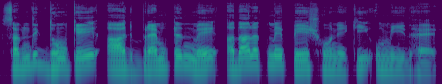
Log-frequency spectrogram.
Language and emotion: Hindi, neutral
